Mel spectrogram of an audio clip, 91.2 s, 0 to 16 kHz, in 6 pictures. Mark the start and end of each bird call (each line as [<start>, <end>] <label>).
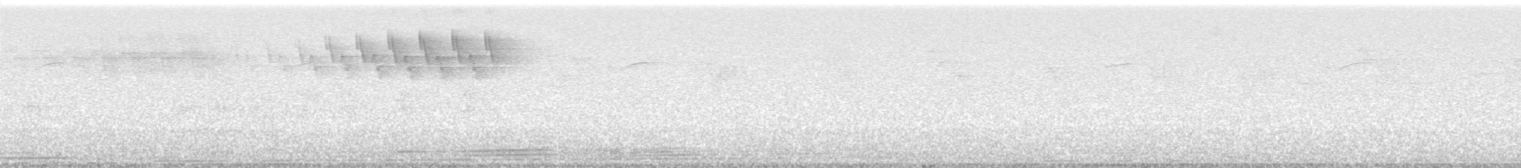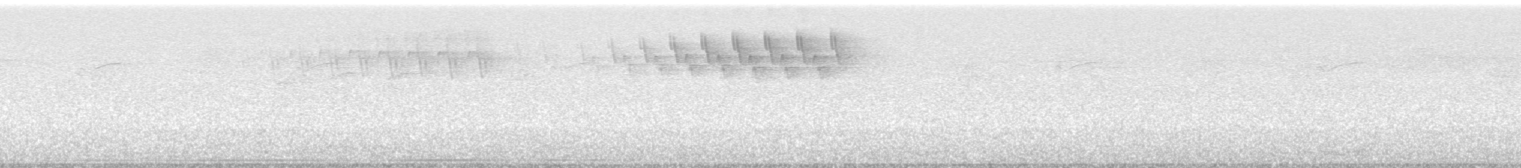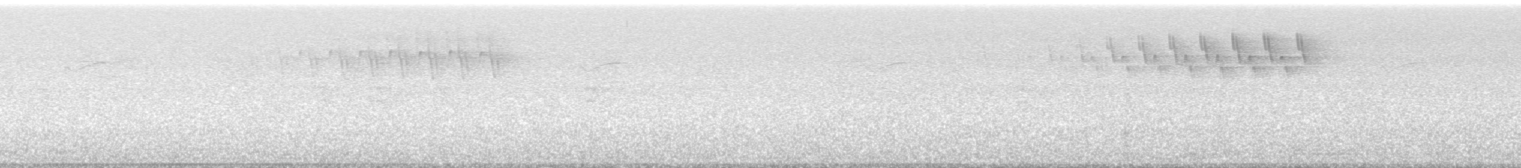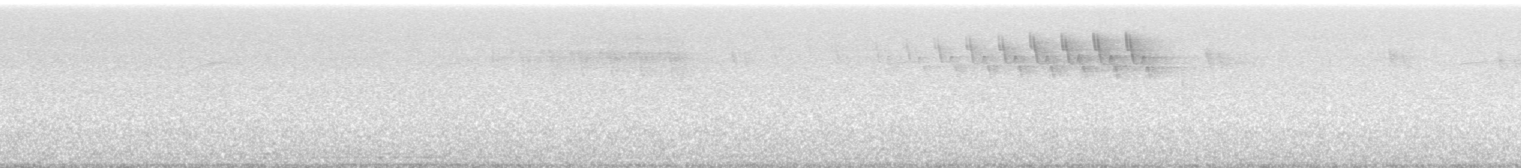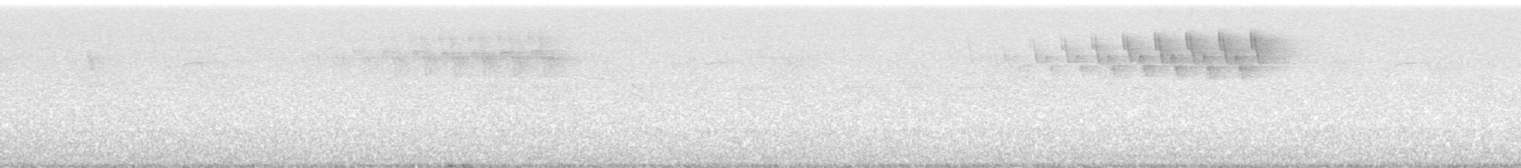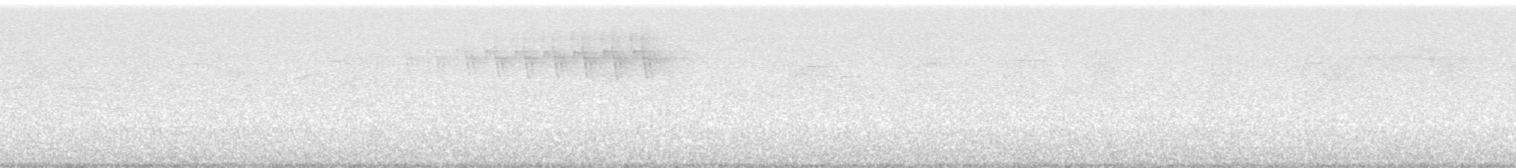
[0.00, 5.30] Ovenbird (Seiurus aurocapilla)
[0.30, 6.70] Eastern Wood-Pewee (Contopus virens)
[10.70, 13.90] Eastern Wood-Pewee (Contopus virens)
[15.60, 21.30] Eastern Wood-Pewee (Contopus virens)
[17.70, 24.10] Ovenbird (Seiurus aurocapilla)
[25.40, 28.90] Eastern Wood-Pewee (Contopus virens)
[30.90, 31.70] Eastern Wood-Pewee (Contopus virens)
[32.60, 35.70] Ovenbird (Seiurus aurocapilla)
[33.60, 36.80] White-breasted Nuthatch (Sitta carolinensis)
[36.00, 39.70] Eastern Wood-Pewee (Contopus virens)
[40.10, 44.00] Ovenbird (Seiurus aurocapilla)
[47.10, 48.10] Eastern Wood-Pewee (Contopus virens)
[49.70, 58.20] Ovenbird (Seiurus aurocapilla)
[59.00, 62.00] unidentified bird
[60.00, 63.00] Eastern Wood-Pewee (Contopus virens)
[63.90, 66.80] Ovenbird (Seiurus aurocapilla)
[70.40, 74.00] Ovenbird (Seiurus aurocapilla)
[79.70, 83.00] Ovenbird (Seiurus aurocapilla)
